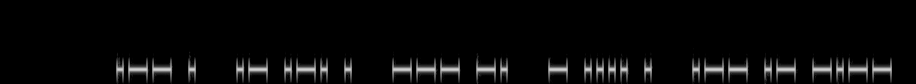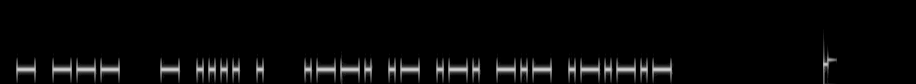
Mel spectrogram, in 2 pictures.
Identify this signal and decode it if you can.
Morse code, heard as a keyed tone, about 20 wpm, 700 Hz. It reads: WE ARE ON THE WAY TO THE PARK.
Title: Sentences with 4-Word Phrases - Spoken Beginning - 20wpm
